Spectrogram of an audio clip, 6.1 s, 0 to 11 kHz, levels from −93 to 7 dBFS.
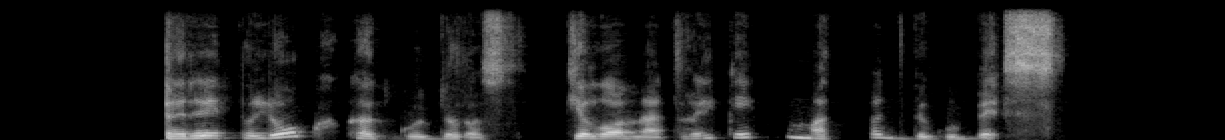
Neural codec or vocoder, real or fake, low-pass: codec, 24 kHz, 3 kbps, HILCodec; fake; 9.9 kHz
